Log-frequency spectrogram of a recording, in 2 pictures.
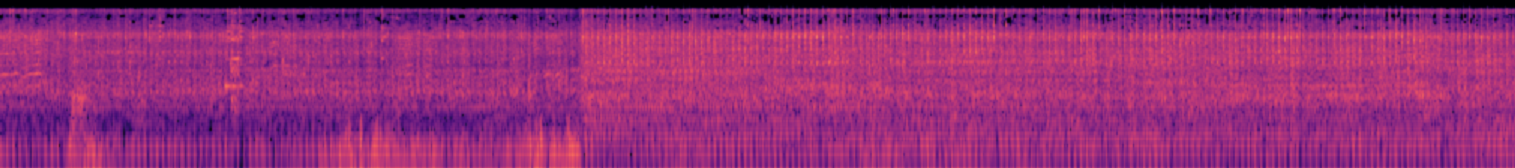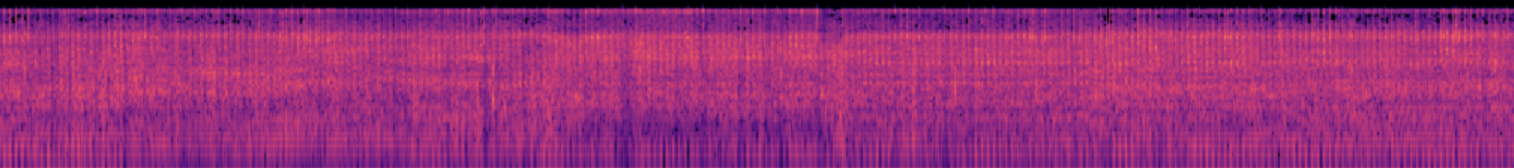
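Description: Motorcycle engine running steadily, driving a well pump through its rear wheel to pull water. The sound grows louder from about six seconds in.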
